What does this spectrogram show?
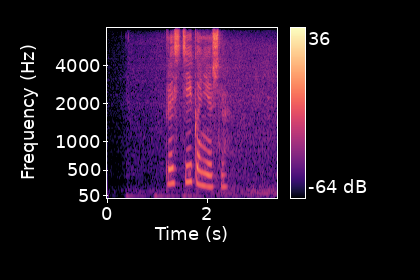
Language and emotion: Russian, sad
